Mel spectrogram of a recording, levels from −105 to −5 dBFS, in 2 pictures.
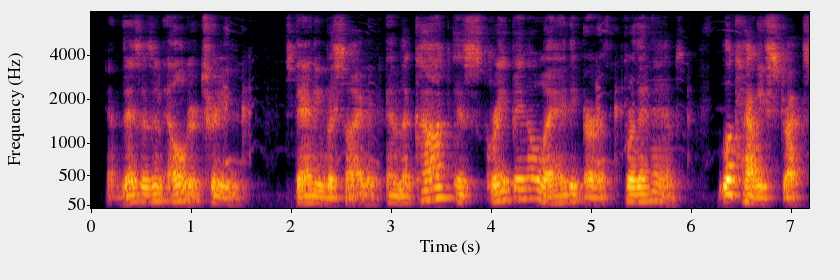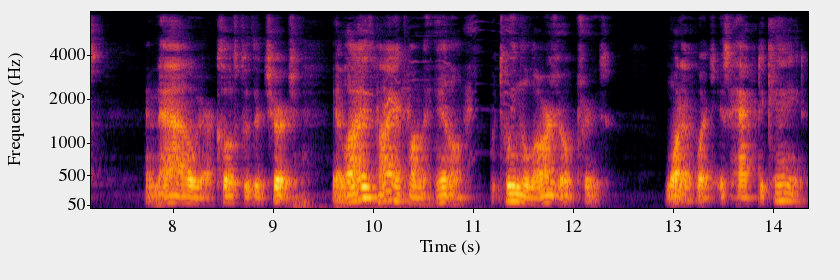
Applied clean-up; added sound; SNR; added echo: neural mask model DeepFilterNet 3.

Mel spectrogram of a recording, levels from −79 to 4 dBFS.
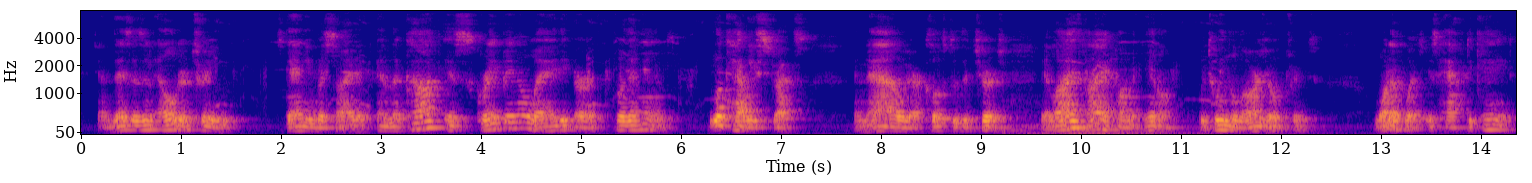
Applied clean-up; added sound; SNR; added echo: neural separator model SepFormer DNS4.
